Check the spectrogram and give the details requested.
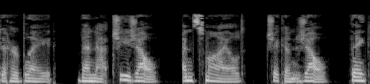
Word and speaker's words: Zhao: 7-1, Zhao.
